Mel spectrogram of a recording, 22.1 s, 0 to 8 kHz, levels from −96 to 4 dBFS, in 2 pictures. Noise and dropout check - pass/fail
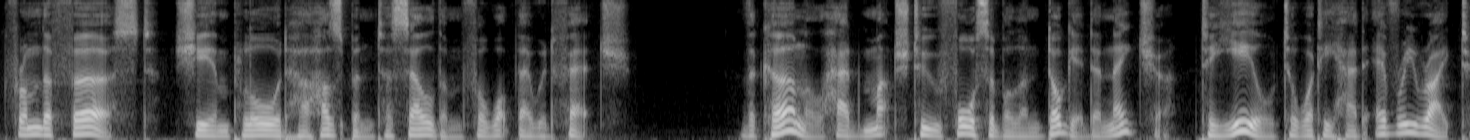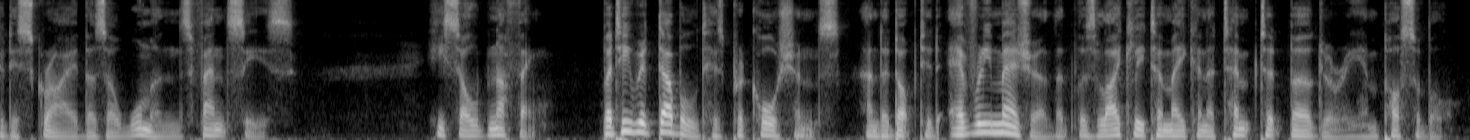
pass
